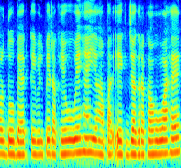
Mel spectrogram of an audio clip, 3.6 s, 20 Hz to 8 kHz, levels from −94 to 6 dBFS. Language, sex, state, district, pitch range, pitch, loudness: Hindi, female, Bihar, Katihar, 185-200 Hz, 190 Hz, -15 LUFS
